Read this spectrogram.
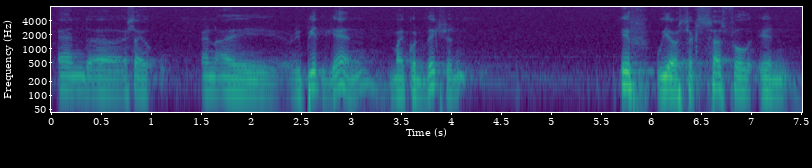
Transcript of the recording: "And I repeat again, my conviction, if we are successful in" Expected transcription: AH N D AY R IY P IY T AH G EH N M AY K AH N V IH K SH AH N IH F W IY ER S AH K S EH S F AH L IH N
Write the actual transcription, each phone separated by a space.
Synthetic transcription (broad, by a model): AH N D AY R IY P IY T AH G EH N M AY K AH N V IH K SH AH N IH F W IY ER S AH K S EH S F AH L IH N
